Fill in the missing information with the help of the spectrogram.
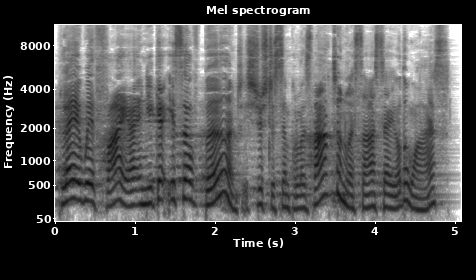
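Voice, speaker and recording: A woman's voice: a little high, expressive, moderate pace, pushed and bright. A woman playing an irritable, motherly old goddess in a video game, scolding and teasing in a folksy way with old-fashioned endearments. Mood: calming down, wry. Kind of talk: video game character dialogue.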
